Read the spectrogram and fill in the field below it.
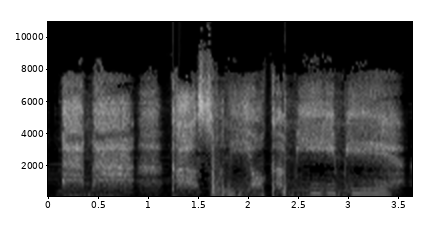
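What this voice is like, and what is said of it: Tiny, thin whispering voice. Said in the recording (Chinese): “用蚊子细细的声音说”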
